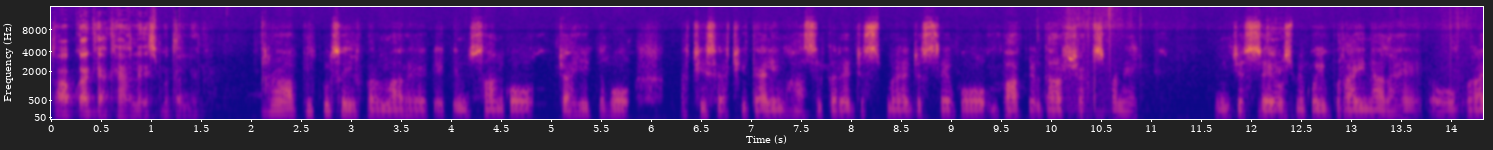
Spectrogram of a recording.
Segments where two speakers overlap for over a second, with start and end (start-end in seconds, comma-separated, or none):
none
